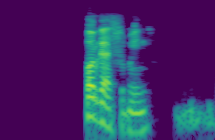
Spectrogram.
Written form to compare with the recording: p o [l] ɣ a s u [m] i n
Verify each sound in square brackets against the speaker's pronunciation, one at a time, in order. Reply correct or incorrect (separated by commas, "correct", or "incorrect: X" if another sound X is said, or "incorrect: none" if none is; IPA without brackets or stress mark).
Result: incorrect: ɾ, correct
